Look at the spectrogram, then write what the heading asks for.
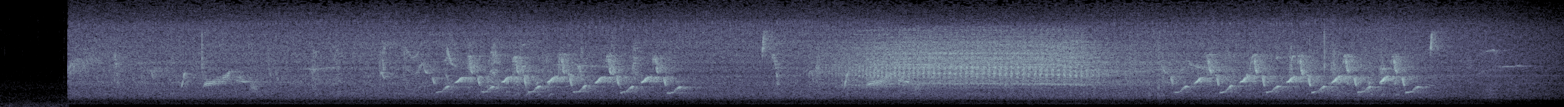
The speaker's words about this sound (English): The male sings his tea kettle, tea kettle, tea kettle, but then that female comes in at the end for this rattle call that almost adds like percussion to the song.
